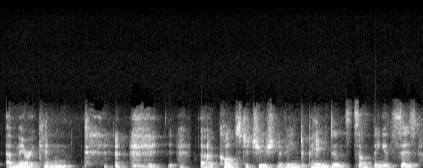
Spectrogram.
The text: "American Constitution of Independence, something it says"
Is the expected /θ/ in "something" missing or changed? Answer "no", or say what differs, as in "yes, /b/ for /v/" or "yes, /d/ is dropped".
no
